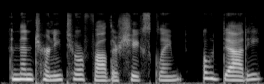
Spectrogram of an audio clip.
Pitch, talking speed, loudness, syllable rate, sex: 215 Hz, 225 wpm, -19 LUFS, 6.6 syllables/s, female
